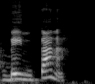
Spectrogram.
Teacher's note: Esta palabra tiene su sílaba tónica en la sílaba ta y no marcamos la tilde porque termina en vocal.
